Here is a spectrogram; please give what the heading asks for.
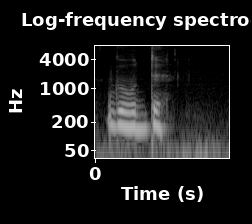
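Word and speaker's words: guð: You can just spell good with de, but some people spell it with et, and it's still pronounced like a de, de, good.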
